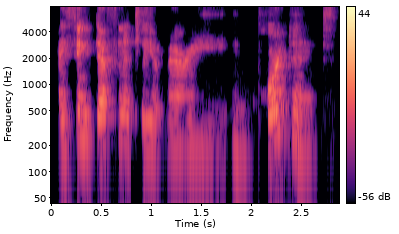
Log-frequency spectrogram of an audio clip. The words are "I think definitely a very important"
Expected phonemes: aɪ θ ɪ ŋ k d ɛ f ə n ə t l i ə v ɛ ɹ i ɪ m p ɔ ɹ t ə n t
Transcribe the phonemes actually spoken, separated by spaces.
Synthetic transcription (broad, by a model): aɪ θ ɪ ŋ k d ɛ f ə n ə t l i ə v ɛ ɹ i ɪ m p ɔ ɹ t n t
